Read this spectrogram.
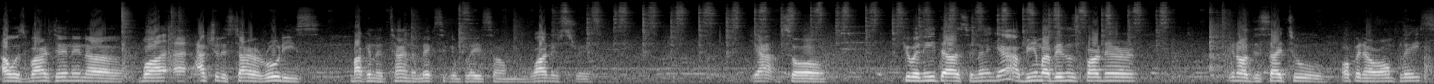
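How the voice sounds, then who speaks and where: A man from Peru with a Peruvian Spanish accent, a restaurant owner who pauses often to find his words while talking in his kitchen. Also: fairly high pitch, steady tone, music in the background. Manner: halting, searching for words. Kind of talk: casual interview.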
